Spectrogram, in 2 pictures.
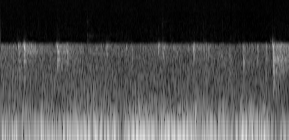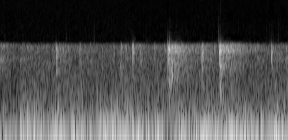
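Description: Wood fire crackling, with irregular sharp pops over a low rumble, a few of them louder near the end; the sound is muffled, with no treble.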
